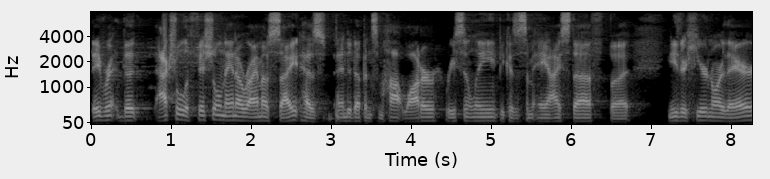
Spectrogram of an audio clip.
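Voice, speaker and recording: Over a quiet background, a man talks at a moderate pace. His pitch is fairly low and his intonation fairly even. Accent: Californian. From California. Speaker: thriller author, guest speaker. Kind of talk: presentation Q&A. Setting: meeting room with live and Zoom audience. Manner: casual, conversational.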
